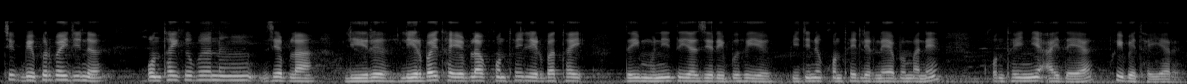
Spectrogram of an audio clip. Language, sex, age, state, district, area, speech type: Bodo, female, 60+, Assam, Baksa, urban, spontaneous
